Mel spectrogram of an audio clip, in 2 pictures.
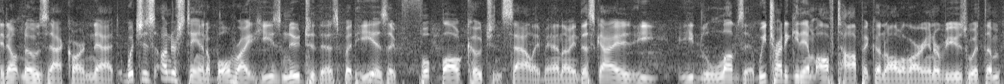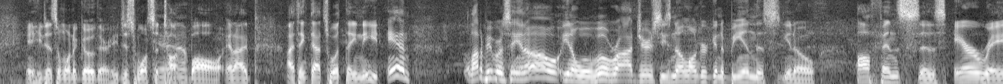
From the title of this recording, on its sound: LIVE from Radio Row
